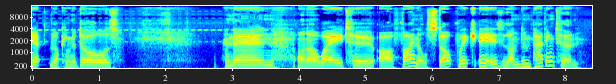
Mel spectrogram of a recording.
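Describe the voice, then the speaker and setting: A man at a fairly high pitch with noticeable background noise. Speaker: gaming YouTuber. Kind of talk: gameplay commentary. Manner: monotone; casual, hesitant with fillers.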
